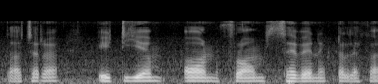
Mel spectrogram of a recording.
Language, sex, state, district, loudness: Bengali, male, Tripura, West Tripura, -16 LUFS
